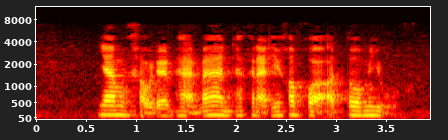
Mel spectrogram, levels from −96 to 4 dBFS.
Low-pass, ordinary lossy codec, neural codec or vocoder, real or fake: 7.2 kHz; MP3, 96 kbps; none; real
